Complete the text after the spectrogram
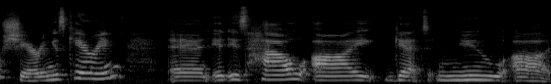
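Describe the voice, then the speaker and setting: During a home craft live stream recorded on a tablet camera, a middle-aged stamping demonstrator chats casually with many ums. A cold leaves her nasal and congested, and her medium-pitched voice has a fairly bright tone.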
